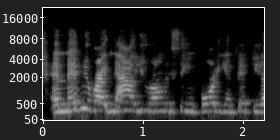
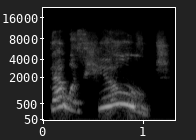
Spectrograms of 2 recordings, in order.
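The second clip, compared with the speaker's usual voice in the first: high, soft and slow, near tears; choked up; 6 semitones higher, 5 dB quieter, much slower than usual. Real, not acted. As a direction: let the voice catch on huge. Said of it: "I'm getting emotional".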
